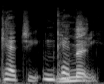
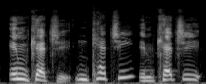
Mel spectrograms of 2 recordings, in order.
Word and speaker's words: Nkechi: Catchy, the N is silent. Nkechi. Nkechi Amar Dalio.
